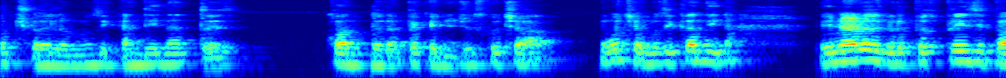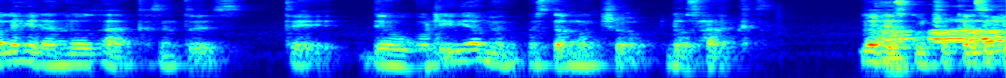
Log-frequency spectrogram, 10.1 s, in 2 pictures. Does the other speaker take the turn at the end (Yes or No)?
Yes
